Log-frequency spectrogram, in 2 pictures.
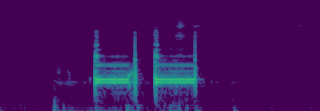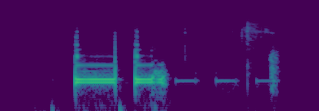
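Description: A phone line rings out in a double-burst pattern, two quick tones, a pause, then two more, fairly loud and clean with no one talking, followed by a few faint short beeps.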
